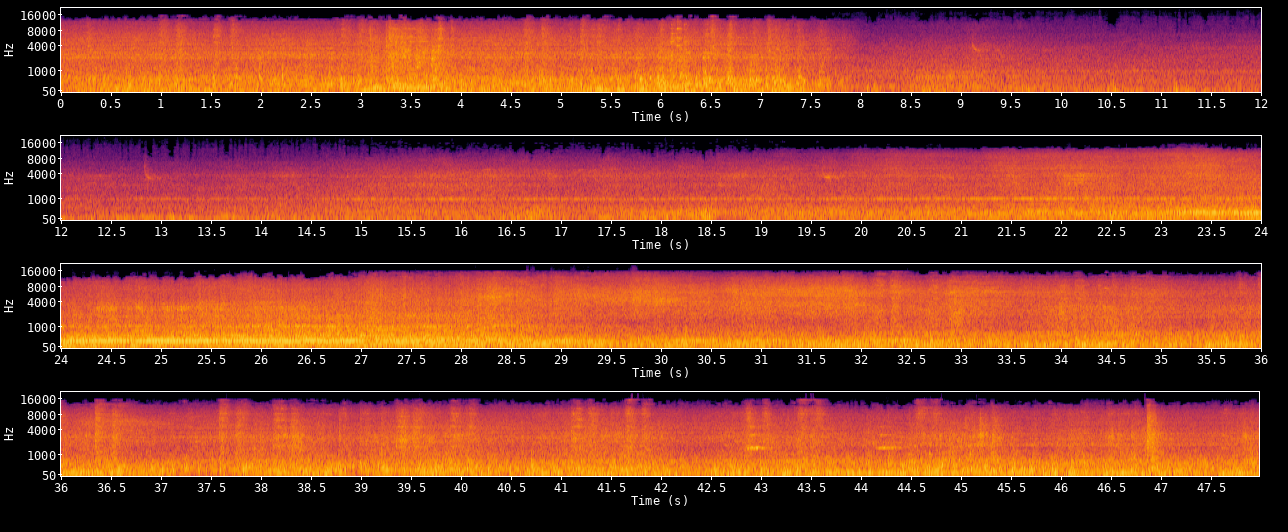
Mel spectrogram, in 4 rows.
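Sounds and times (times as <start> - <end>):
electric locomotive whine: 0.0 - 47.9
wheels clicking over rail joints: 0.9 - 7.9.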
